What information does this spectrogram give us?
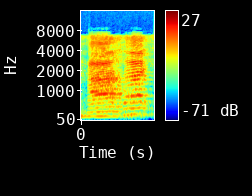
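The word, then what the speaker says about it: هذا: देखिए हादा जो लिखा जाता है, कह रहे हादा इज प्रोनाउंस्ड हादा, लिखने में तो हाजा लिख रहे हैं, लेकिन पढ़ेंगे कैसे। बट इट is written without the first अलिफ।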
